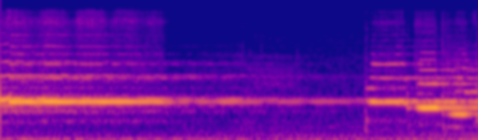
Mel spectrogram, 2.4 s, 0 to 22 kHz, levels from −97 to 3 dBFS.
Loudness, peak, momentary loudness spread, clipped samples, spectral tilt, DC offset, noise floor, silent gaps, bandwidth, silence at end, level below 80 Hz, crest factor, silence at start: -24 LUFS; -12 dBFS; 23 LU; under 0.1%; -1 dB/octave; under 0.1%; -51 dBFS; none; 13.5 kHz; 0 s; -56 dBFS; 12 dB; 0 s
